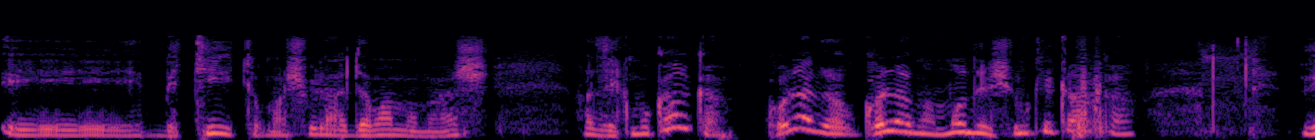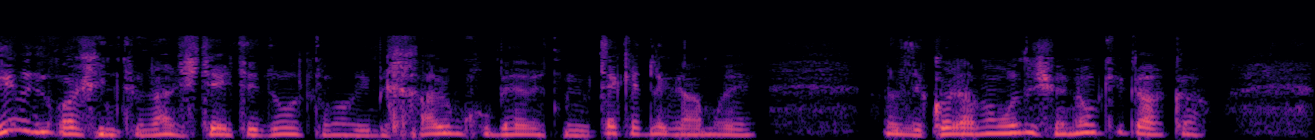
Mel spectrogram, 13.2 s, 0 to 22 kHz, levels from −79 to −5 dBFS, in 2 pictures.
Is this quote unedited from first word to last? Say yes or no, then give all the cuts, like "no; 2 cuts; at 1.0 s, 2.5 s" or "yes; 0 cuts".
yes; 0 cuts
